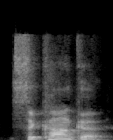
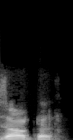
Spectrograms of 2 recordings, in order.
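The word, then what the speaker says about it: Csonka: Is it Ronnie Brown, Raheem Mostert, Ricky Williams, or Larry Sakanka? That's Larry it. Zonka.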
